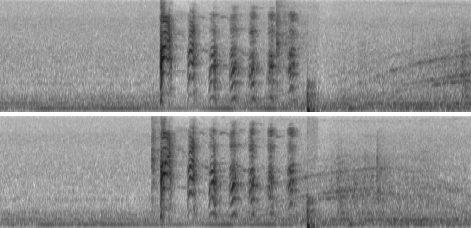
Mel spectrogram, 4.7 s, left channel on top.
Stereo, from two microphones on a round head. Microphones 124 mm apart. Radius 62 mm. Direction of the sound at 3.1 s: 50° right (ahead or behind).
